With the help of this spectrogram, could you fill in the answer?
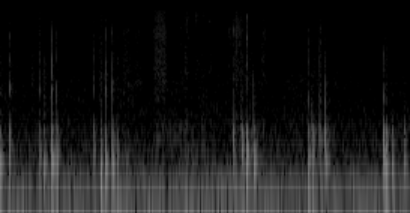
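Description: Fingernails scratch and tap the rind of a whole, solid netted melon held close to the microphone. Short, dull, low knocks come in small clusters with scratchy rustles between them, and each tap dies away almost instantly with no ring.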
